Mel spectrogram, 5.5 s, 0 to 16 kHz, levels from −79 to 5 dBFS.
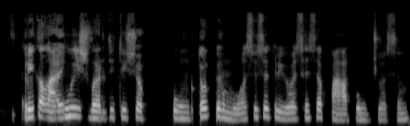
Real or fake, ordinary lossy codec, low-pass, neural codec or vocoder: fake; MP3, 48 kbps; 14.4 kHz; codec, 32 kHz, 1.9 kbps, SNAC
